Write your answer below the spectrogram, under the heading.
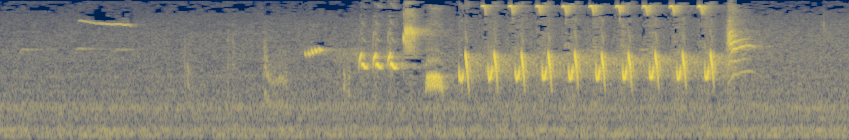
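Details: Hill blue flycatcher in the wild: faint thin whistles, then a sharp run of about a dozen rapid, evenly spaced two-part notes, loud and bright, ending abruptly.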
